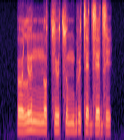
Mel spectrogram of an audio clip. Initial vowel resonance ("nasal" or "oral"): oral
